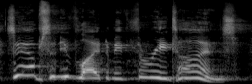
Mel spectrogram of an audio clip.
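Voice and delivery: very high, drawn-out wounded wail; mock upset. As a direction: overact the hurt, pitch way up. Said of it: "she's just so upset".

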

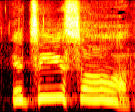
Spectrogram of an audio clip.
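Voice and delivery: high, strained fake Esau voice; squeezing his voice up to pass as his brother; faked voice. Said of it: "He goes".

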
